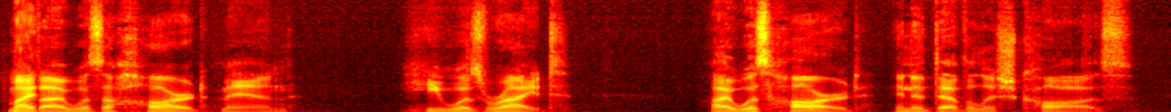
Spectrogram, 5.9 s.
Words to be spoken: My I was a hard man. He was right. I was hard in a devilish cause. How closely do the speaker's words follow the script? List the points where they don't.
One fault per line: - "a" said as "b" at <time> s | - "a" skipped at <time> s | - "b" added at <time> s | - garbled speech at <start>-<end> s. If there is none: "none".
none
